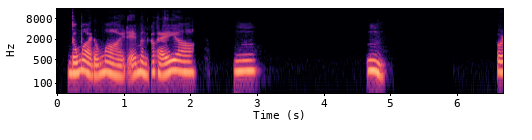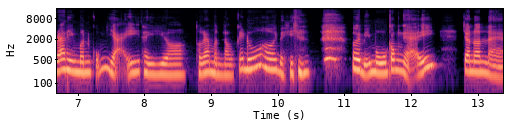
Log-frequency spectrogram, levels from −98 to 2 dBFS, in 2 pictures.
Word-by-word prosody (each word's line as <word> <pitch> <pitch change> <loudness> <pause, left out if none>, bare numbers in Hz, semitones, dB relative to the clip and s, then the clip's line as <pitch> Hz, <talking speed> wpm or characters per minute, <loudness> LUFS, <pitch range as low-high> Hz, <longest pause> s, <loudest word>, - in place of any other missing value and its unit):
Đúng 205 +2 +1
rồi, 220 -6 +1
đúng 180 +4 -3
rồi, 180 -6 -2
để 185 - -4
mình 215 -1 0
có 220 - -6
thể, 195 +5 +1
ơ 220 -3 0 0.6
ừm. 235 +1 -2 1.7
Ừm. 235 -7 0 1.7
Thật 220 - 0
ra 240 +4 +6
thì 240 -3 +3
mình 215 -1 +2
cũng 270 +7 -5
vậy, 205 +2 -1
thì, 190 -2 -1
ờ 185 0 -1 0.2
thực 195 - -1
ra 215 - +3
mình 195 -4 -1
là 175 - -4
một 175 - -7
cái 265 - -1
đứa 265 +3 +4
hơi 260 -2 +3
bị 195 -5 -2 1.0
hơi 255 -2 +8
bị 185 -3 +1
mù 200 -1 +4
công 245 +2 +1
nghệ 195 - +1
ấy, 305 - 0 0.4
cho 230 - +3
nên 215 -1 +2
nà 165 -4 -2
215 Hz, 165 wpm, -20 LUFS, 190-235 Hz, 1.7 s, hơi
